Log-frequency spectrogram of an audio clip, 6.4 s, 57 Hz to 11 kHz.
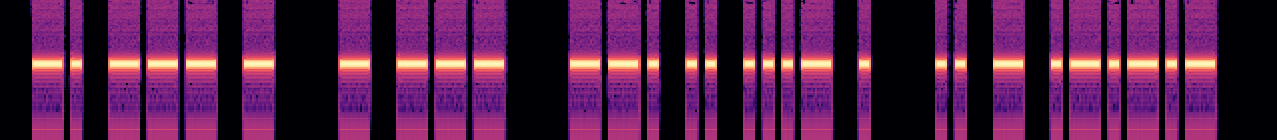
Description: Morse code, heard as a keyed tone, about 25 wpm, 1000 Hz. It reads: NOT TO GIVE IT.
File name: 25wpm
